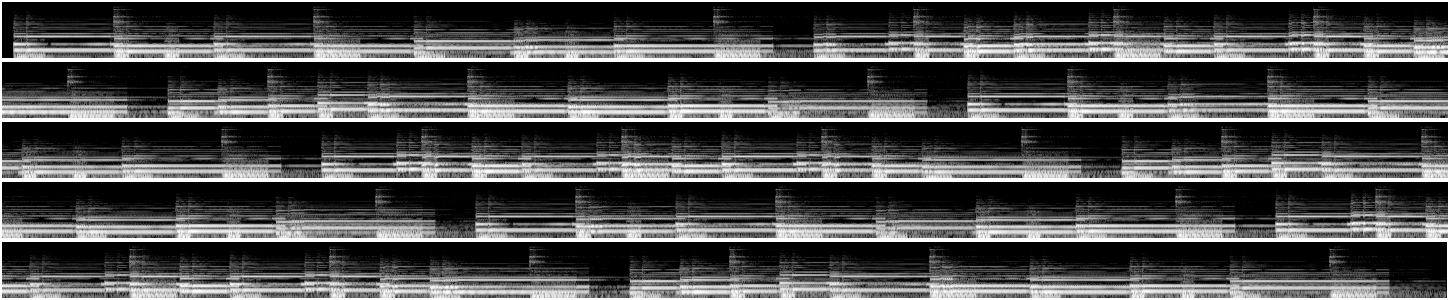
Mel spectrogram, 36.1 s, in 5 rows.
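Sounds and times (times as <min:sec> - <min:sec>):
traditional ethnic guitar music: 0:00.1 - 0:36.0.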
